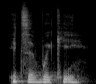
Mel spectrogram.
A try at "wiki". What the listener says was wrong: Wiki, like with a W. You said Vicky.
